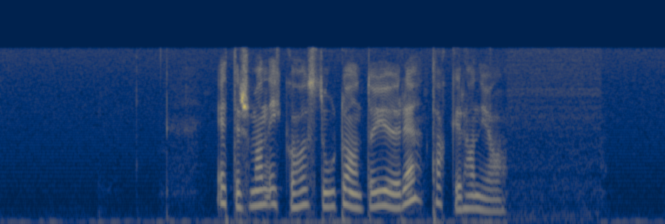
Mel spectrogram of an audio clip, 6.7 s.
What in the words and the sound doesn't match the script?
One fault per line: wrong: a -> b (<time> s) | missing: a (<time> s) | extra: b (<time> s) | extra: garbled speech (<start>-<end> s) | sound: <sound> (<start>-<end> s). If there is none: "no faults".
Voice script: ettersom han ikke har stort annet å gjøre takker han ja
no faults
